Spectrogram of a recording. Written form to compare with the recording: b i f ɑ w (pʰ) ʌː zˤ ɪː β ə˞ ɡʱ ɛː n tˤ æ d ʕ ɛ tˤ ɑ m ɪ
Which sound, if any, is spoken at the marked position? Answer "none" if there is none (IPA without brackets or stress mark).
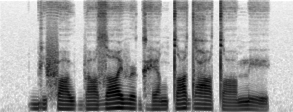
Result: b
